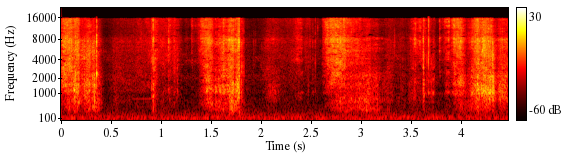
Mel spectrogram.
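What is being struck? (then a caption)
Damp sand-cement mix in a bucket, metal spatula. A hand-held metal spatula digs into a bucket of crumbly, damp sand-cement mix, lifting and scraping through the clumps. Gritty, crunching scrapes come in uneven bursts, with bright, sandy hiss between the strokes.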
